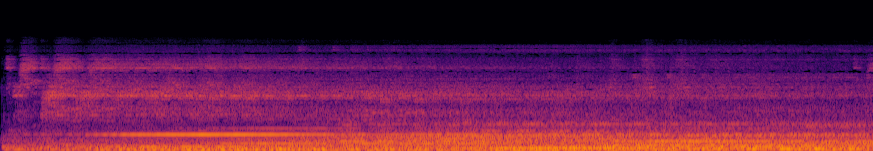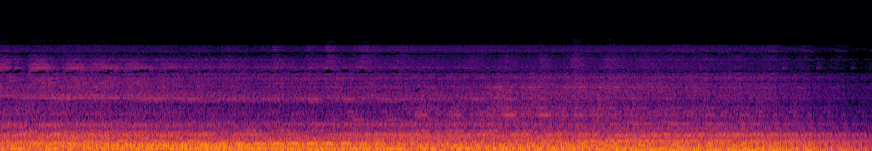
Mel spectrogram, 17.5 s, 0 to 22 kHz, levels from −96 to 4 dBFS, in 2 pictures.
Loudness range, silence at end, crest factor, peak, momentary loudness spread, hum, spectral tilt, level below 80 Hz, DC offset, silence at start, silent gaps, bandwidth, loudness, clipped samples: 3 LU; 0 s; 14 dB; -12 dBFS; 5 LU; none; -9 dB/octave; -30 dBFS; under 0.1%; 0 s; none; 6.4 kHz; -28 LUFS; under 0.1%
